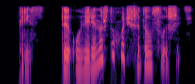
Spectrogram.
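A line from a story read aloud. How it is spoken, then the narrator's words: Quiet question. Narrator (Russian): негромко спросил мужчина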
